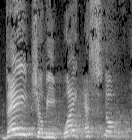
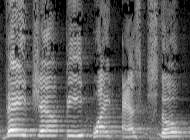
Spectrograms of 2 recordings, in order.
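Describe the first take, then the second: First: Slow, high, louder unison line; call and response. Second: Slow, high, louder sung-out proclamation; proclaiming scripture. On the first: Shown as a demonstration. Preacher leading the congregation in response, slow and loud. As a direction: lead the church in saying it together. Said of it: "Can you say that with me". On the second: Acted. Preacher proclaiming forgiveness to the church, slow ringing call. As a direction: stretch every word like a revival preacher.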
